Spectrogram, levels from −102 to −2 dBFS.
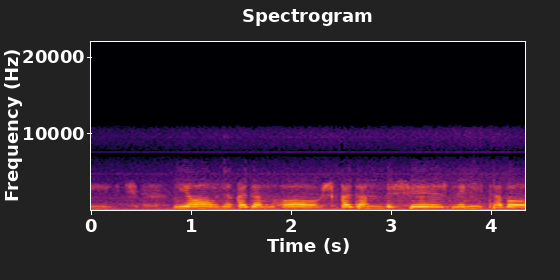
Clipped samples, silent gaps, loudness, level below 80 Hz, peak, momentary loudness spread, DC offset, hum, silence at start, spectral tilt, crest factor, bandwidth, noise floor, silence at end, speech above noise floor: under 0.1%; none; -24 LUFS; -48 dBFS; -10 dBFS; 7 LU; 2%; 50 Hz at -45 dBFS; 0 s; -6.5 dB/octave; 14 dB; 5.6 kHz; -45 dBFS; 0 s; 23 dB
